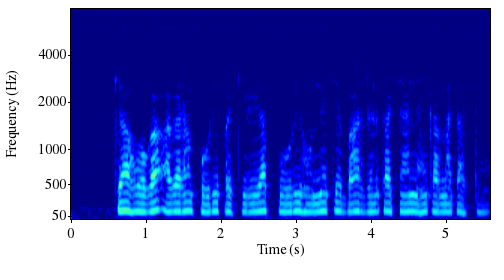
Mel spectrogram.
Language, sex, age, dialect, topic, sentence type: Hindi, male, 25-30, Awadhi Bundeli, banking, question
